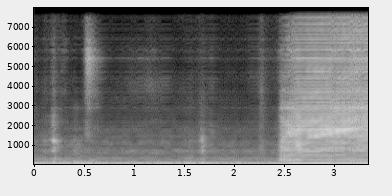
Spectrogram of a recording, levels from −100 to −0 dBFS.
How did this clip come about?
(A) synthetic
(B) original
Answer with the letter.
A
